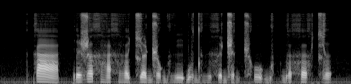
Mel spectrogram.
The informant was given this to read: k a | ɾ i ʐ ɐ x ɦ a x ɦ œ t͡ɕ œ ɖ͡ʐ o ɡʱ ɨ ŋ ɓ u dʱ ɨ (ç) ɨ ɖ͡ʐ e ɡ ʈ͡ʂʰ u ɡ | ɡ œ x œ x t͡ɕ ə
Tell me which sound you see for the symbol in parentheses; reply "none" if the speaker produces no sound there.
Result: x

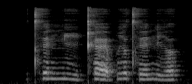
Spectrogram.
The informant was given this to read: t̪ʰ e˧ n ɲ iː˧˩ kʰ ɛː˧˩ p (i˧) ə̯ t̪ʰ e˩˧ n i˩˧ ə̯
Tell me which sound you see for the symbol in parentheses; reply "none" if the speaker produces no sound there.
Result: i˧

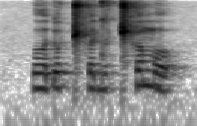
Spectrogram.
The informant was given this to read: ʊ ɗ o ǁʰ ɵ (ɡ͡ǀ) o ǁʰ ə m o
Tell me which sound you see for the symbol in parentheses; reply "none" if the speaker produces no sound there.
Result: d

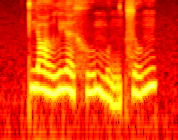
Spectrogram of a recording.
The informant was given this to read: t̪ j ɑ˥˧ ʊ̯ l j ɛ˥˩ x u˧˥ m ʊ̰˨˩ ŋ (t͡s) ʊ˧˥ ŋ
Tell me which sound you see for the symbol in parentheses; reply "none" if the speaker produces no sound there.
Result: t͡s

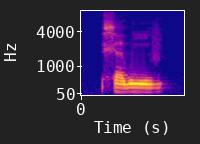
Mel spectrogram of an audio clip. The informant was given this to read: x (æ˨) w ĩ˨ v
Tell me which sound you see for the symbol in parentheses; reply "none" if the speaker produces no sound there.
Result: æ˨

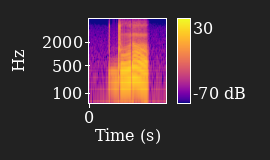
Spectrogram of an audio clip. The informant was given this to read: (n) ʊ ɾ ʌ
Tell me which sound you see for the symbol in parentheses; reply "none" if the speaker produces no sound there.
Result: d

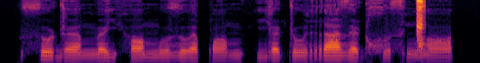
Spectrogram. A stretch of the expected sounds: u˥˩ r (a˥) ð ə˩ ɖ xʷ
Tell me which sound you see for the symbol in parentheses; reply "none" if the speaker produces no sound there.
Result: a˥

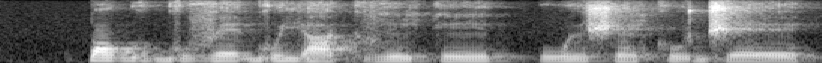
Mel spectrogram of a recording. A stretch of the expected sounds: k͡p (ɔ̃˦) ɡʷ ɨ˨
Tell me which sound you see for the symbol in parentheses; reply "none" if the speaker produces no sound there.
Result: ɔ˦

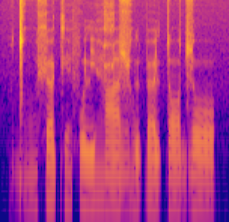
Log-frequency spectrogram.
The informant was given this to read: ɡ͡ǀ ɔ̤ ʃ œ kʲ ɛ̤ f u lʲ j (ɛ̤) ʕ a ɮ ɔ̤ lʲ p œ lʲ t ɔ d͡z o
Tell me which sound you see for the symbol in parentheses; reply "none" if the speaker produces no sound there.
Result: ɛ̤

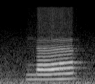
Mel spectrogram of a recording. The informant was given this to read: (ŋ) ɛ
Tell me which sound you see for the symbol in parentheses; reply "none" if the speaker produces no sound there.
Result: ŋ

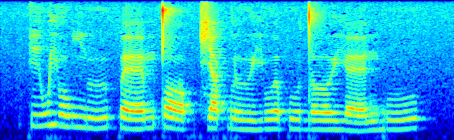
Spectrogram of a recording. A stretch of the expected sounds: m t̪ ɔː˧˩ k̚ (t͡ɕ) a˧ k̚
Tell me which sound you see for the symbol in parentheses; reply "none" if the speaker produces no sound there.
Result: t͡ɕ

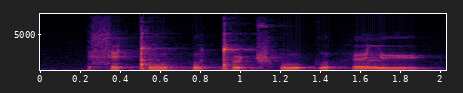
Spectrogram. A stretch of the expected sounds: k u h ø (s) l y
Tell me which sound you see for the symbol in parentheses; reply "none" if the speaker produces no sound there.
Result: none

